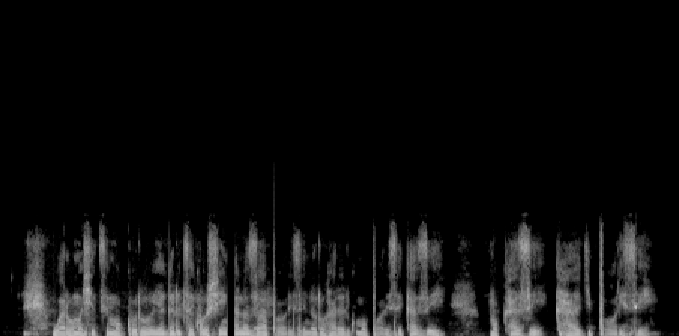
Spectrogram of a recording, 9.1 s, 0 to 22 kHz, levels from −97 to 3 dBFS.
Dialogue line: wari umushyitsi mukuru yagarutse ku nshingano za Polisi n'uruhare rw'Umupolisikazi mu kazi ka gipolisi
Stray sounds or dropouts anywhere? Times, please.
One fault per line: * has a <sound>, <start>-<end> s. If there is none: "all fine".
* has a dropout, 3.0-3.1 s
